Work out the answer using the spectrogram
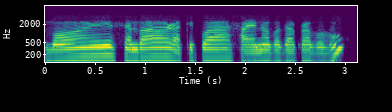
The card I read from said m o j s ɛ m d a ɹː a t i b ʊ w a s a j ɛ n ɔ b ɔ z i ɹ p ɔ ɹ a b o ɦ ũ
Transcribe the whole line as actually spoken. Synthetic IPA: m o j s ɛ m b a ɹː a t i p ʊ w a s a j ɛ n ɔ b ɔ z a ɹ p ɔ ɹ a b o ɦ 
